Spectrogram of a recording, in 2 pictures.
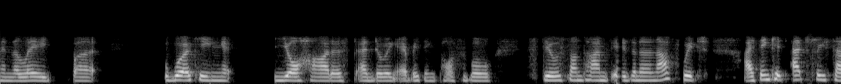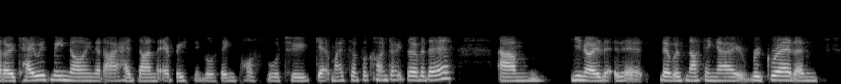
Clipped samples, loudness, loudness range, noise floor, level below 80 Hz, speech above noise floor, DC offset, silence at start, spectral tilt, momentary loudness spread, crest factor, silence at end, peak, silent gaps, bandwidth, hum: under 0.1%; -21 LUFS; 3 LU; -70 dBFS; -68 dBFS; 50 dB; under 0.1%; 0 s; -9.5 dB/octave; 10 LU; 18 dB; 0.25 s; -4 dBFS; 0.62-0.66 s, 1.55-1.64 s, 2.55-2.73 s; 4 kHz; none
